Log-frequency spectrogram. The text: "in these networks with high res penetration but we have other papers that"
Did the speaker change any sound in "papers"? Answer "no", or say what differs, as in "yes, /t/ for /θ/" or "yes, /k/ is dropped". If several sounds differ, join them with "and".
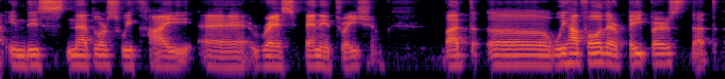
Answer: yes, /s/ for /z/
